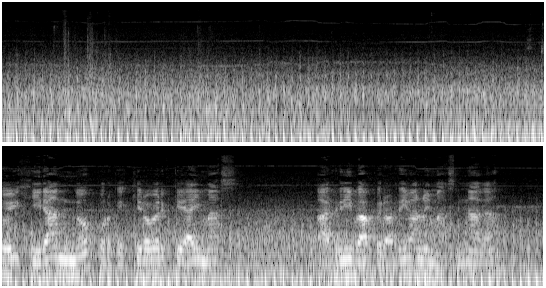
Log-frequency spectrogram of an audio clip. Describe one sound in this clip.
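A helicopter rotor thumps in a steady, fast rhythm.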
